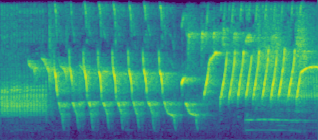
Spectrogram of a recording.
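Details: Singing local canary among several birds: varied phrase opening with a steady high tone, then a series of steep downward-swooping notes, followed by quick rising chips and a thin sustained whistle.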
